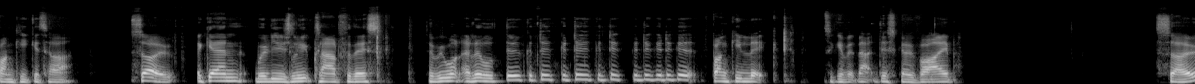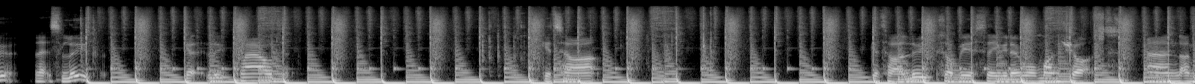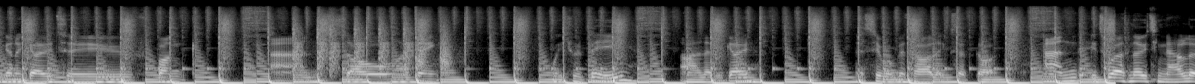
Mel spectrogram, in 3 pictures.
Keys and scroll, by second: 3.8 super+t, 7.9 super+s, 12.8 space, 16.8 BackSpace, 18.1-19.2 typing, 35.0 space.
